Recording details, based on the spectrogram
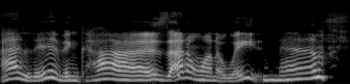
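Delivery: very slow, laid-back, groovy chill drawl. Retelling how she talked the whole episode: imitating a groovy, chill voice. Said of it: "that's how she was talking the whole episode".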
